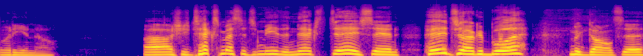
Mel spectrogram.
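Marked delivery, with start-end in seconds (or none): 4.2-5.2 rough, high, loud attempted Texas accent. Speaker quotes a woman's text message greeting: attempted texas accent. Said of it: "I don't know if I can really do a Texas accent".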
